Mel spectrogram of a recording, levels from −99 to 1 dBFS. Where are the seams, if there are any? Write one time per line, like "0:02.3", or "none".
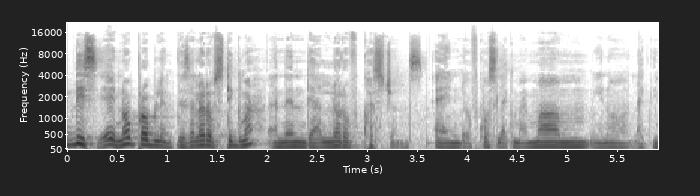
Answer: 0:01.1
